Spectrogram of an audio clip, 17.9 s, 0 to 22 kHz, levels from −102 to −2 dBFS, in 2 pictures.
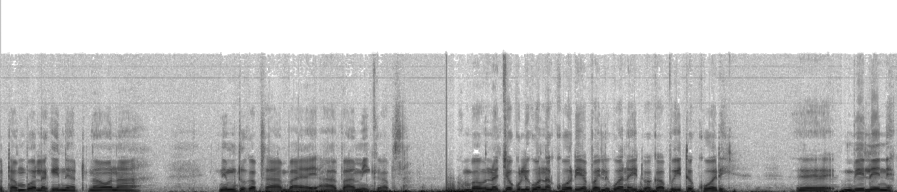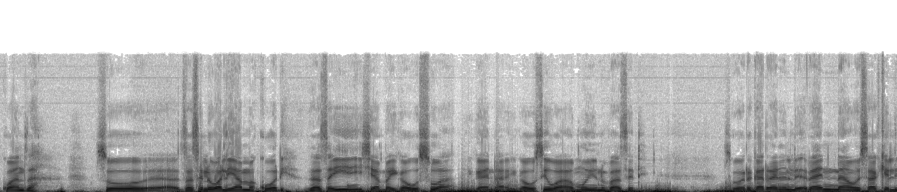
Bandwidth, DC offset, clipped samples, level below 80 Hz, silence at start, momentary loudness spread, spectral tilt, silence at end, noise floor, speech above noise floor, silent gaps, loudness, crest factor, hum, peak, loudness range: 15.5 kHz; under 0.1%; under 0.1%; -20 dBFS; 0 s; 6 LU; -7.5 dB/octave; 0 s; -35 dBFS; 21 dB; none; -15 LUFS; 10 dB; none; -4 dBFS; 3 LU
